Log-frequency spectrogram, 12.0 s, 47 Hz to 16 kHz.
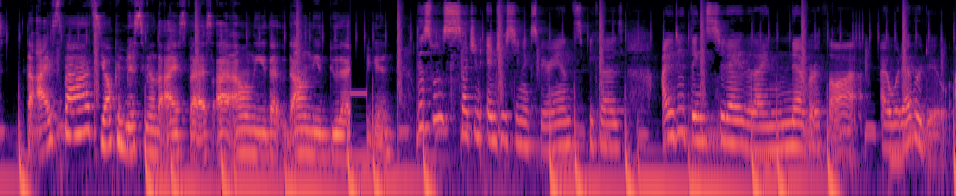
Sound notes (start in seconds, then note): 4.4 beep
